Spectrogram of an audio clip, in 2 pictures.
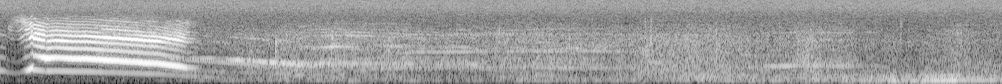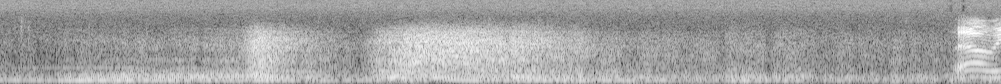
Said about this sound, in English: Now the engines are coming alive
